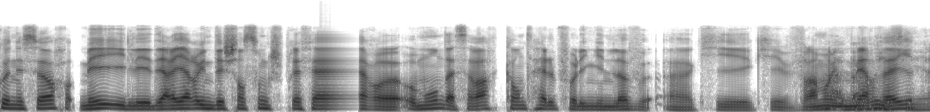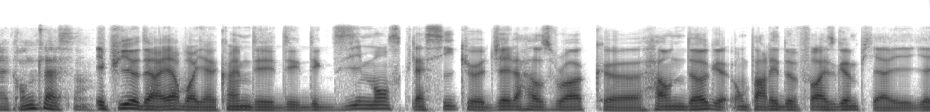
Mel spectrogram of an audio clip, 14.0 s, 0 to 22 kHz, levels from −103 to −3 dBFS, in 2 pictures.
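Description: From 2.39 to 2.79 s, after "des chansons que je", a call audio freeze stretches the last sound into a fading buzz, likely from delayed packets emptying the jitter buffer. "euh au monde à" then resumes about 300 ms late. A spectrogram shows a smeared, decaying band; the waveform shows a tapering tail.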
